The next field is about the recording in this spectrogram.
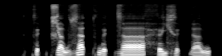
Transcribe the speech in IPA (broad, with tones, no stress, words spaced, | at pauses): kə˨˩t̚t͡ɕa˧˩wza˦˥t̚kwə˨˩t̚ zaː˧ hə˧jɣə˨˩t̚ɗa˨˦w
